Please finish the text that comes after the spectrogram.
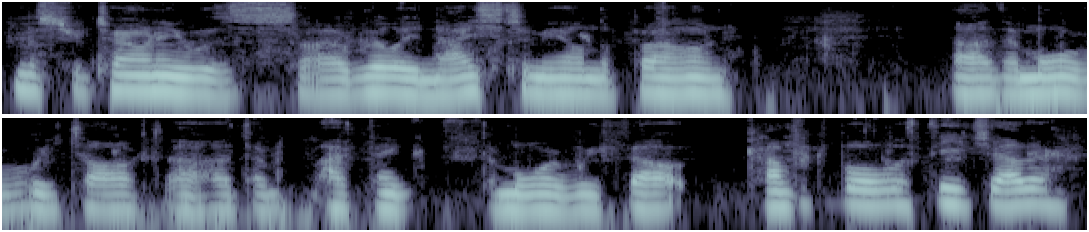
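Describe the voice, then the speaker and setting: A man's voice: mid-range voice, level tone, normal speed, warm tone, breathy edge. A man narrating a casual walking tour of a campground, thinking aloud with lots of fillers, recorded outdoors on a handheld camera. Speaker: vlogger giving a walking tour. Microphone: handheld camera while walking.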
